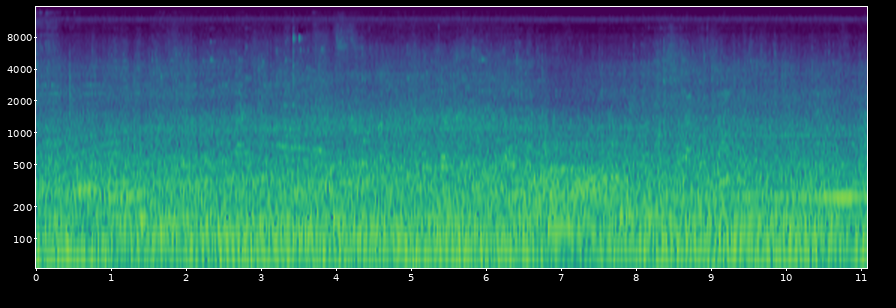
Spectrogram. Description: First Manchester Dennis Arrow, 3:44 is an example of the over-revving! The bus also makes lots of grinding noises, and it has a slipping ZF.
